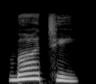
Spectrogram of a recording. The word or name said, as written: ಬಚ್ಚು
